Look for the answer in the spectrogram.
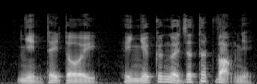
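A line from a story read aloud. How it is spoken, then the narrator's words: Cold. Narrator (Vietnamese): Dương Chấn nhìn Thượng Quan Hoàng lạnh lùng nói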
